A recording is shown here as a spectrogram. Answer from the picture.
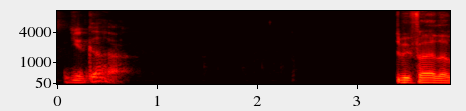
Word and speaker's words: Yaga: It's pronounced Yaga, but whatever.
